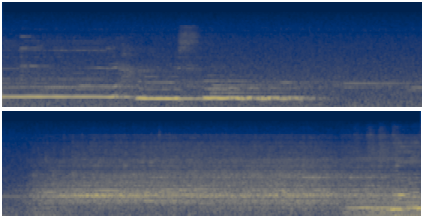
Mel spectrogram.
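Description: Music: a sung note held, then stepping slightly lower in pitch and ending about three seconds in. After a short lull, a soft, even wash of sound comes in about halfway through.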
